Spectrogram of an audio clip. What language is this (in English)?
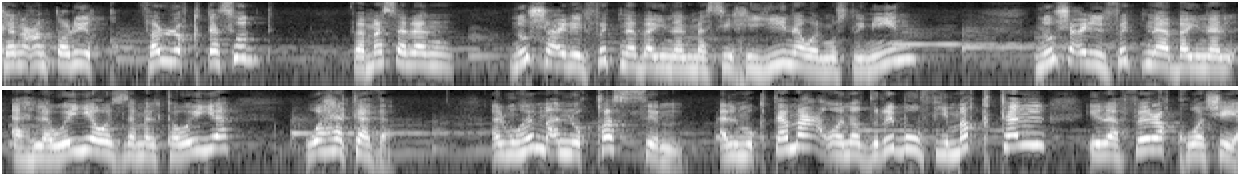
Arabic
